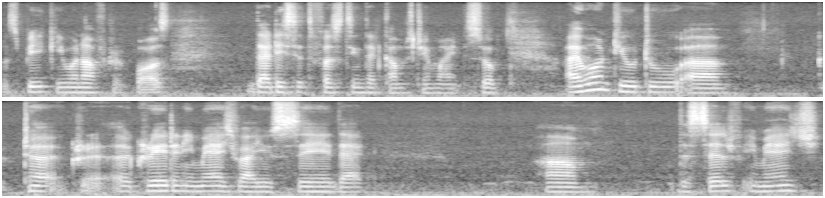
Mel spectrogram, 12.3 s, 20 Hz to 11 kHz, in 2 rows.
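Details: Stuttering in a 30-year-old man, present since childhood, gradually decreasing after three weeks of a self-taught technique.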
